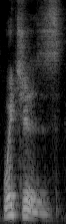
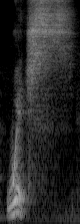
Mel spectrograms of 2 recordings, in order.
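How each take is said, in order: First: The ending has a short vowel before it. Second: The ending has no vowel before it. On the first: The speaker calls it right. "you're including a little bit of a vowel in there" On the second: The speaker calls it wrong. "it's not which"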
